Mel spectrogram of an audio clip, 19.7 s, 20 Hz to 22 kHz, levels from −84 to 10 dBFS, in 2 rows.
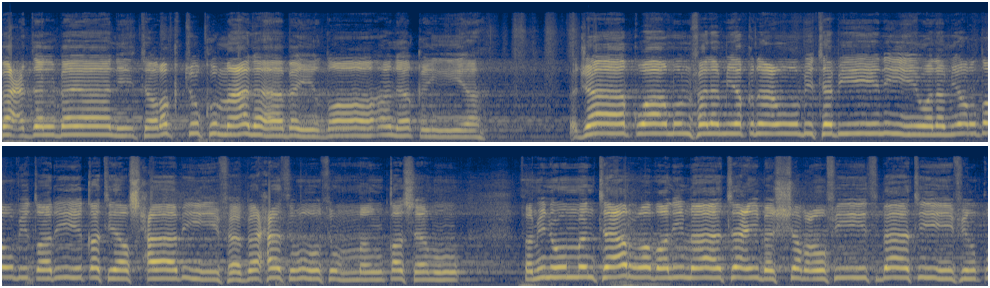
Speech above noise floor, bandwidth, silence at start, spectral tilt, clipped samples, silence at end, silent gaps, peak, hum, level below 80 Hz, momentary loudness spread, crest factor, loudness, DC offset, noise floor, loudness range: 25 dB; 16 kHz; 0 s; -2.5 dB/octave; under 0.1%; 0 s; none; 0 dBFS; none; -48 dBFS; 8 LU; 14 dB; -14 LUFS; under 0.1%; -39 dBFS; 5 LU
